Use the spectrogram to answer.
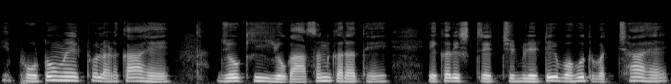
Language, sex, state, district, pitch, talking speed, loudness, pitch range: Chhattisgarhi, male, Chhattisgarh, Sarguja, 145 Hz, 150 wpm, -17 LUFS, 135-165 Hz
